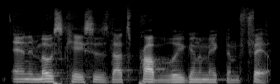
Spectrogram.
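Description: An ordinary speaking voice from a man, medium in pitch with fairly even intonation, on a very clean recording with a silent background. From US Northwest, Oregon. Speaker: manufacturing audit coordinator. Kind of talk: interview.

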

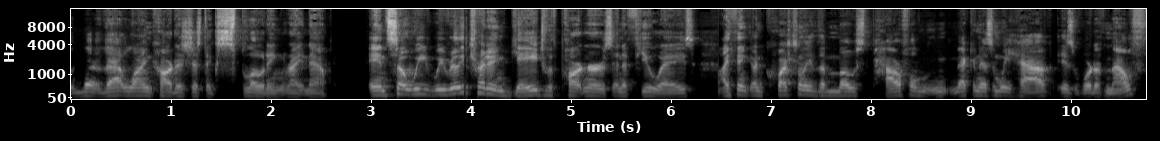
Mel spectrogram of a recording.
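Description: Recorded very cleanly against a silent background, a man with a General American accent and a normal speaking voice talks at a moderate pace, medium in pitch with ordinary pitch variation. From western Colorado. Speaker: tech company vice president. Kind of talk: interview.

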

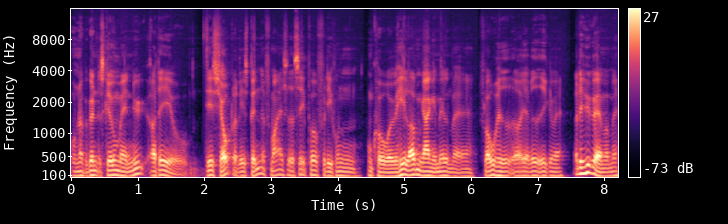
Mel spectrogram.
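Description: Talking at a very fast pace with hardly any pauses, a man uses a very deep, low pitch, a dark, mellow tone and ordinary pitch variation. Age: 30s. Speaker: guest in swinger lifestyle. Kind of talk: casual chat.

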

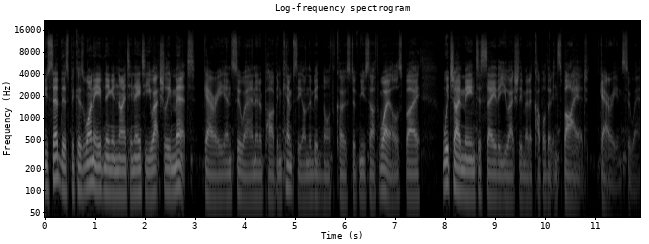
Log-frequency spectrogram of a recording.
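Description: On a very clean recording with a silent background, a man with an Australian accent talks at a fairly quick pace in a very deep, low pitch, with ordinary pitch variation and big swings in loudness. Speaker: podcast host. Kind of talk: interview.

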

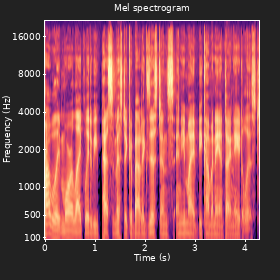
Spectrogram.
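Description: Recorded very cleanly with a silent background, a man with a very deep, low pitch has a bright, sharp tone in a dry, close sound with no echo. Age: 20s. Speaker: podcast guest. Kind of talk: casual chat.

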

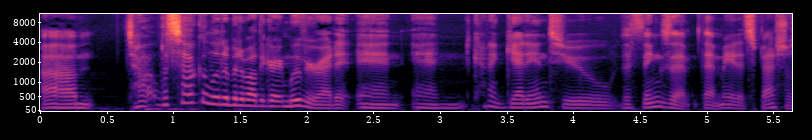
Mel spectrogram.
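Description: A man speaks with an American accent at a fairly quick pace. He has an unremarkable speaking voice, medium in pitch, with lively intonation. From Central Florida. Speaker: podcast host. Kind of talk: casual chat.

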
